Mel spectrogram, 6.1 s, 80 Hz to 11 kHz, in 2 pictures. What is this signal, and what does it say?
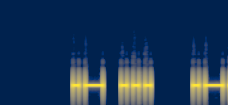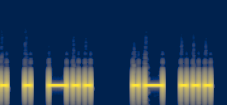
Morse code, heard as a keyed tone, about 16 wpm, 700 Hz. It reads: AS RED AS
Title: Sentences from Top 1000 Words - Review Part 2 - 15wpm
